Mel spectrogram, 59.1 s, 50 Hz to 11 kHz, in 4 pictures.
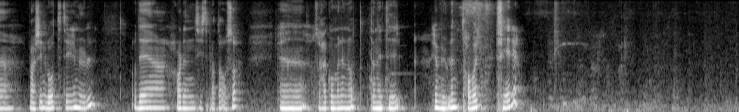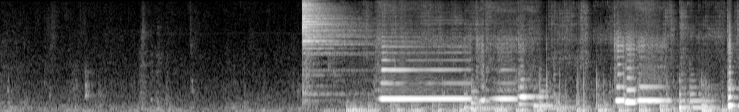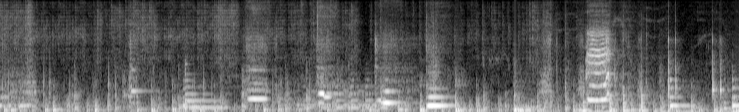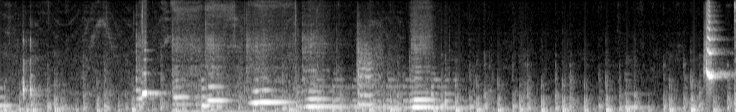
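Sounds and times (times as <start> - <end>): drums: 20.8 - 59.0
tenor saxophone: 22.0 - 30.6, 33.2 - 39.0, 40.4 - 45.0, 47.0 - 53.7
double bass: 22.0 - 59.0
trumpet: 26.8 - 30.4, 33.2 - 38.8
piano: 47.0 - 53.3.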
